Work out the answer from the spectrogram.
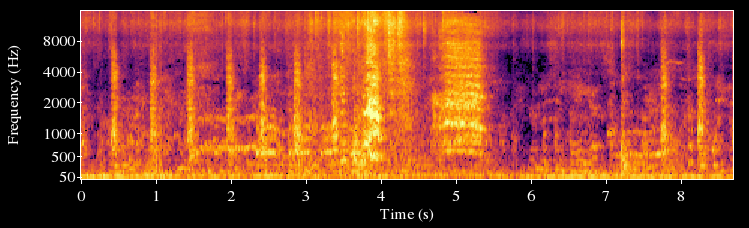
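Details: Chukar partridges raised this year, kept in batches for breeding next spring or for butchering, give repeated throaty clucks in an uneven series. A brief rushing noise comes midway, with faint human voices.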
